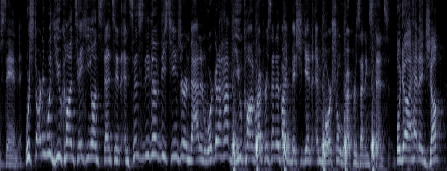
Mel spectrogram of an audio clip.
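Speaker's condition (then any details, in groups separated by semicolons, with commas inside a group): No condition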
